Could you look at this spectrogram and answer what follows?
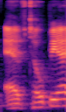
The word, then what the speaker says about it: evtopia: And so then the second word is evtopia, and it's EU, but with the Greek pronunciation, you can pronounce the U like a V,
